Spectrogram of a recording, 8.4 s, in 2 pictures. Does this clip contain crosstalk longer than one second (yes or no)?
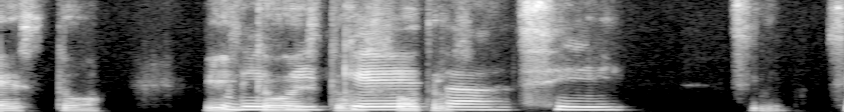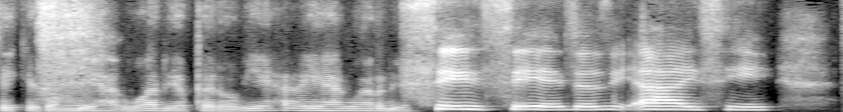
yes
